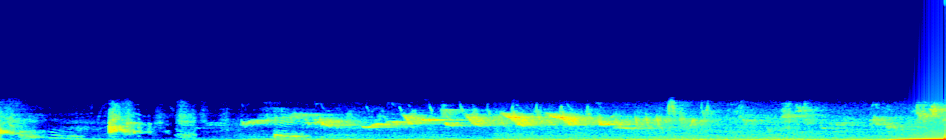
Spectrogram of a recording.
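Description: Birds chirping, a quick run of short falling chirps, after two brief sharp sounds in the first second. A loud low tone starts near the end as music comes in.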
